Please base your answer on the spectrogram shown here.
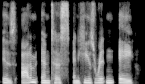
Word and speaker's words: Entous: His name is Adam Entis and he has written a incredible article that came out on what was the date?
